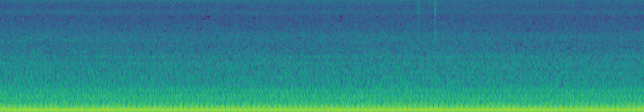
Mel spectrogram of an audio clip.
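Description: A small plane's engine drones steadily and loudly close by.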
